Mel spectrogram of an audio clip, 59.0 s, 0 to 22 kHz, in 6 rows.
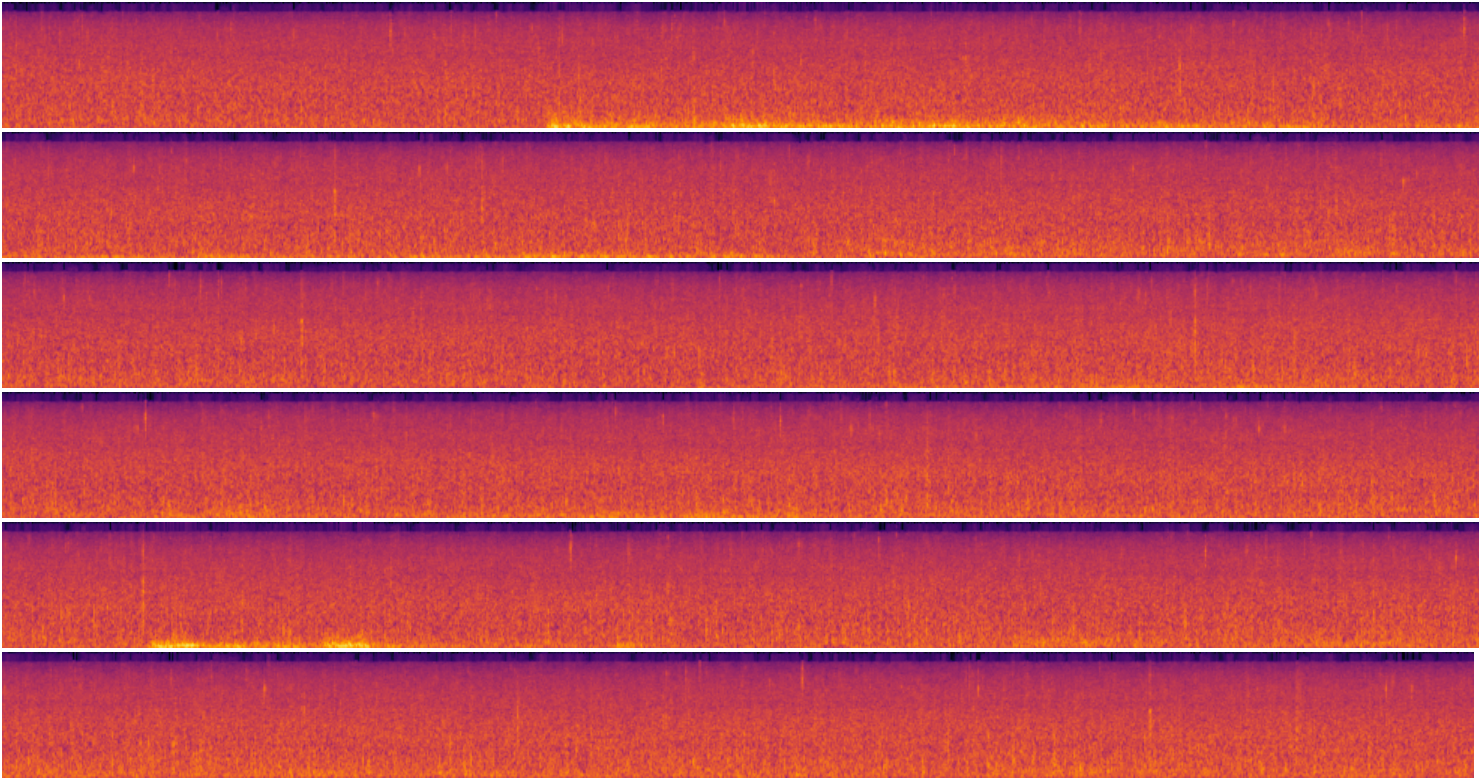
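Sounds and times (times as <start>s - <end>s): steady rain falling: 0.0s - 59.0s
low thunder rumble: 3.4s - 17.6s, 25.2s - 37.4s, 39.7s - 52.5s.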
